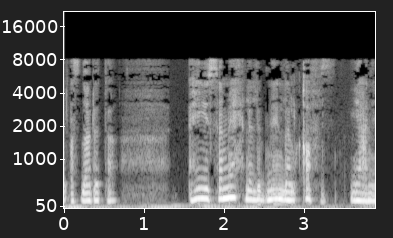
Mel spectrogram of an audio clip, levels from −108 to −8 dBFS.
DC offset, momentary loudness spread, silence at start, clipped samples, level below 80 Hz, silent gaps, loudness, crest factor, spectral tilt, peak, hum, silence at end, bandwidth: under 0.1%; 22 LU; 0 s; under 0.1%; -36 dBFS; none; -16 LUFS; 16 dB; -6 dB/octave; -2 dBFS; none; 0 s; 8.6 kHz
